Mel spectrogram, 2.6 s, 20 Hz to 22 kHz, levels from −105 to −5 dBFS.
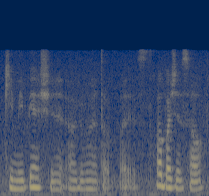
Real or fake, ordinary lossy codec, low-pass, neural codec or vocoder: real; none; none; none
